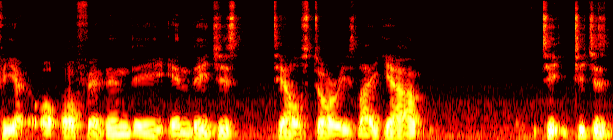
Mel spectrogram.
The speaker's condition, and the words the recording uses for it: Stuttering. You know, and to this day, if I have to speak in my native language, my stuttering is more severe.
